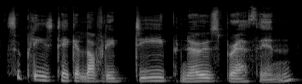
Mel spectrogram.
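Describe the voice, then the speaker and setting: A woman yoga teacher leading a guided meditation in a soft, soothing, half-whispered way. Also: sits low, unhurried, creaky, husky.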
